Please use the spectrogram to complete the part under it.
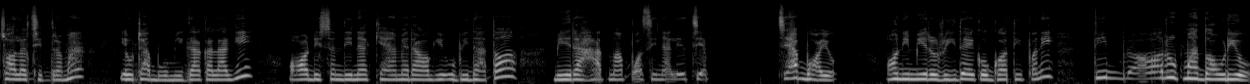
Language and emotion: Nepali, fearful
